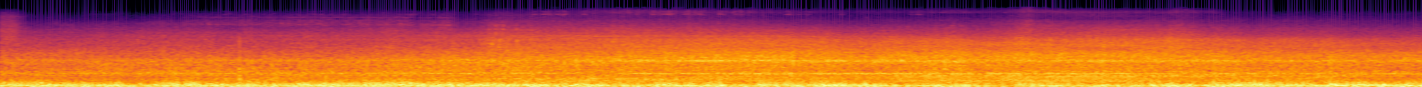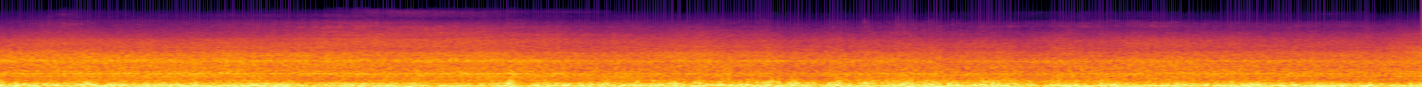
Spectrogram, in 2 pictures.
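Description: Road and wind noise from a moving vehicle: a steady low rumble with a faint steady whine over it, clearest in the first half.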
